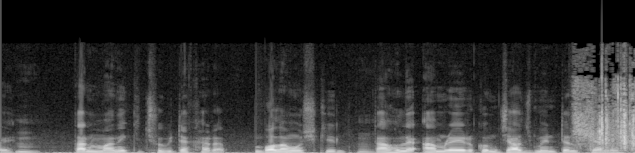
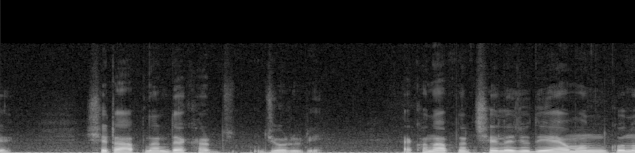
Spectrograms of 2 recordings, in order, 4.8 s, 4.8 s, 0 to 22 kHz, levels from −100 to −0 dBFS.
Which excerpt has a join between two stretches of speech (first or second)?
first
